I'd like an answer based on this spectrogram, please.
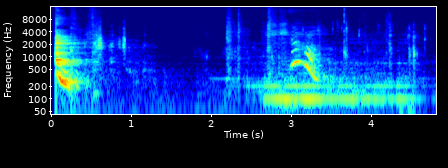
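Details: Female Samoyed puppy being taught to play dead on a 'bang' cue; a sharp high yelp opens, then after a pause comes a short, falling whine over a steady low hum.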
